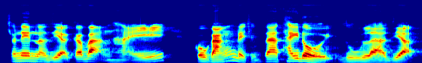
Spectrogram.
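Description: A man's voice: mid-range voice, normal speed, highs cut off. A Vietnamese man teaching English pronunciation in a video lesson. He keeps asking the viewers questions, answers them himself and models words for them to repeat.

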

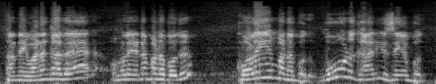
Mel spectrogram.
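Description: A man's voice: very high voice, pushed and bright, distant mic, low-quality recording. A man preaching a sermon, asking his listeners questions and answering them himself, with touches of humor.

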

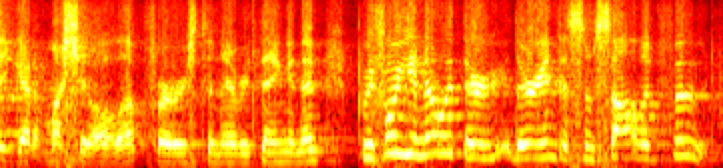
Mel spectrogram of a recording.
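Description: High-voiced man preaching in a church. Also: pushed and bright, big-room sound, poor audio. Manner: conversational preaching with call-outs to the congregation. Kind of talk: sermon. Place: church sanctuary.

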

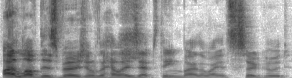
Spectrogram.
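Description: A man's voice: fairly low pitch, lively intonation, quick pace. A young adult man giving casual film reaction commentary into a desk microphone. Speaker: host of a film reaction show. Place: small bedroom studio. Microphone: desk microphone, wearing headset. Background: film soundtrack music.

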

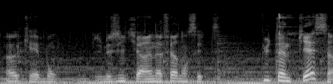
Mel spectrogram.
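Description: A man streaming a horror game live, talking casually, excitable and jumpy, swearing and laughing often. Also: medium pitch, brisk, music in the background. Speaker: streamer playing horror games.

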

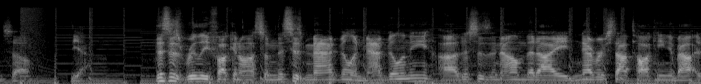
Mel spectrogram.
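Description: A young man with a lowish, pushed, bright voice talks casually to the camera, showing off his music collection in show-and-tell fashion. He's a vlogger, informal and prone to swearing, recording indoors in a small room at home.

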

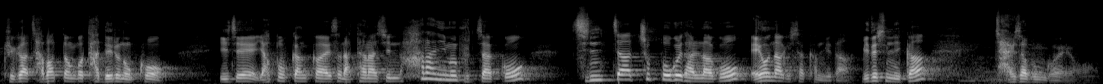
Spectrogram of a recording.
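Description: A man's voice: fairly high pitch, expressive, normal speed. A male pastor preaching a sermon, stressing words emphatically and asking the congregation rhetorical questions.

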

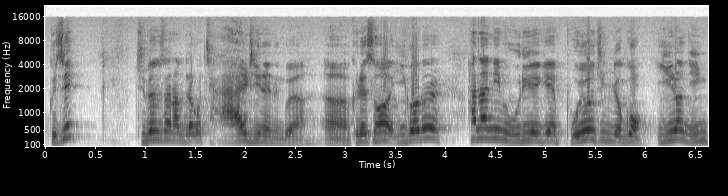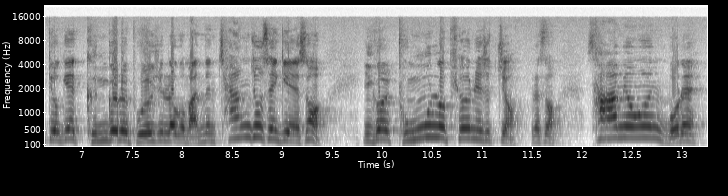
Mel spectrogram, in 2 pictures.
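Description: Animated woman teaching, call-and-response. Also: a little high. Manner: lively, call-and-response drilling with laughs. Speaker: English teacher. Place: classroom with students.

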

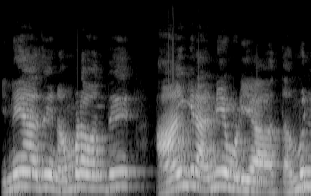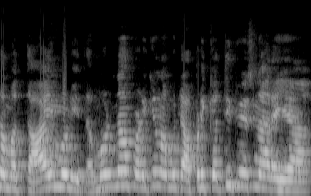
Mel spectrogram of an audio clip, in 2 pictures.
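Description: A host giving satirical commentary, telling the story in a fast, mocking way. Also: high-pitched. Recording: roomy, slightly dull recording.

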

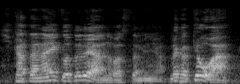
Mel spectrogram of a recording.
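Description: A man chats casually to camera, rambling from one complaint to the next and back to advice. His mid-pitched voice swings widely up and down as he talks, and a faint hum of background noise sits under it. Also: very fast. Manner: rambling, animated, jumps between complaints and advice. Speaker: bento shop owner and channel host.

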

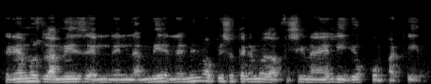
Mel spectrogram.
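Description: A man answering interview questions in a hesitant, halting way, with many restarts. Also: medium pitch, steady tone, darkish tone. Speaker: interview guest.

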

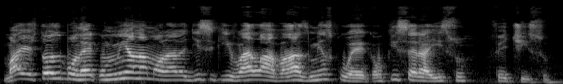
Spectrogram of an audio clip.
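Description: A man's voice: high-pitched, normal speed, bright, forceful tone. A man hosting a couple's comedy Q&A, teasing his partner and giving mock-wise answers to viewer questions. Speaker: comedy couple channel host. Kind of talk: joking couple Q&A.

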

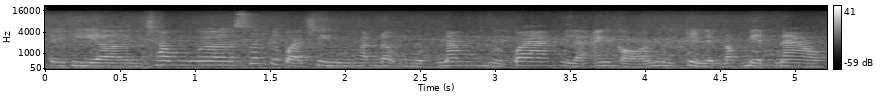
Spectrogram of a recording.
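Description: Fast-talking polite woman interviewer. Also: mid-range voice. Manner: polite, agreeable, with hesitation fillers. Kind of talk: casual interview questions. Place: inside a small cafe. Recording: echoey room, noisy.

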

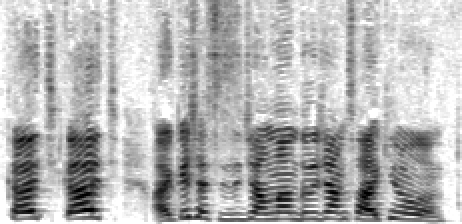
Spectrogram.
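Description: A high, slightly bright voice at a moderate pace belongs to a woman playing a game live for viewers. She reads their chat messages aloud, keeps chatting with them, and shrieks during chases.

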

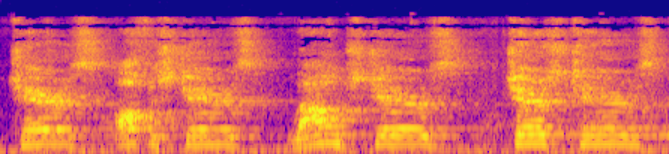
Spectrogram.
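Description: A middle-aged man giving a casual walking tour of a large warehouse as an auctioneer, chatty and playful, listing items in quick repeats. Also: sits high, steady tone. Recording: roomy warehouse echo, faint background noise.

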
